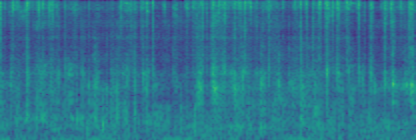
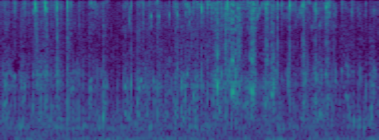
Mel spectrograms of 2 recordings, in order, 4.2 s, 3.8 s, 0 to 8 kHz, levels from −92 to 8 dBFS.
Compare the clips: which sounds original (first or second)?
second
